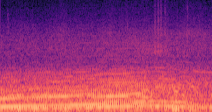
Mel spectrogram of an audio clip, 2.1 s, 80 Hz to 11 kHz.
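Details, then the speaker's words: Volvo V70, $800 car with newly installed replacement engine, manual transmission, stock airbox refitted, first test drive: five-cylinder pulls cleanly in gear with smooth rising note, no stumble or misfire under load; quick but not fast, healthy acceleration. "oh my God that is too fun it's definitely not fast but it's quick to the point where like when you get on a back road or something or you just want to have a little bit of fun with that manual transmission it's super engaging"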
